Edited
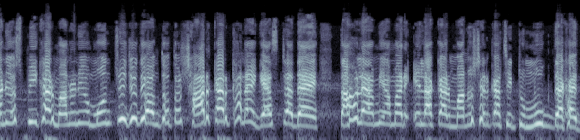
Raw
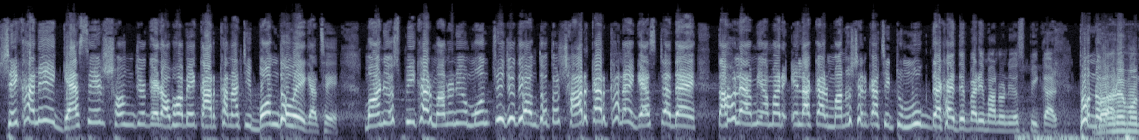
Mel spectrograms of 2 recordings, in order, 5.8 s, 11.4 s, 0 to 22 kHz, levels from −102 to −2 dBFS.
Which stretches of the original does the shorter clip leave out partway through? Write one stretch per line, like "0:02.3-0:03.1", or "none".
none

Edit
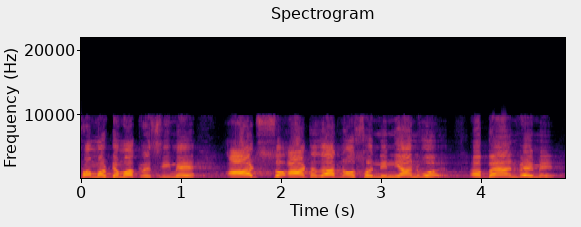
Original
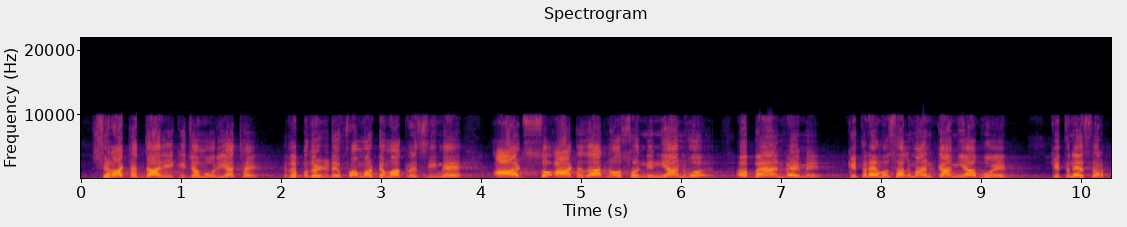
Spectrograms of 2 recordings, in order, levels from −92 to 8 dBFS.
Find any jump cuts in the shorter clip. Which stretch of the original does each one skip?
none

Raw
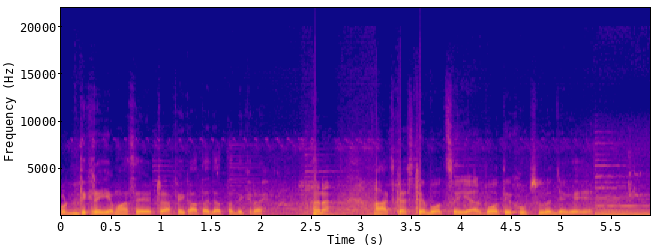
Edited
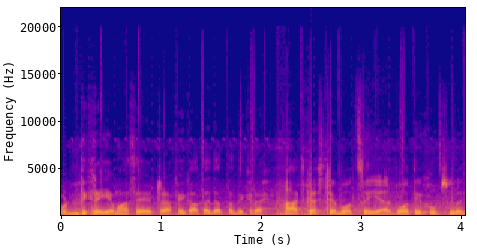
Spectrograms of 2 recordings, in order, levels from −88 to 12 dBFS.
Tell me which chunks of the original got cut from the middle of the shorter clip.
0:02.1-0:03.0

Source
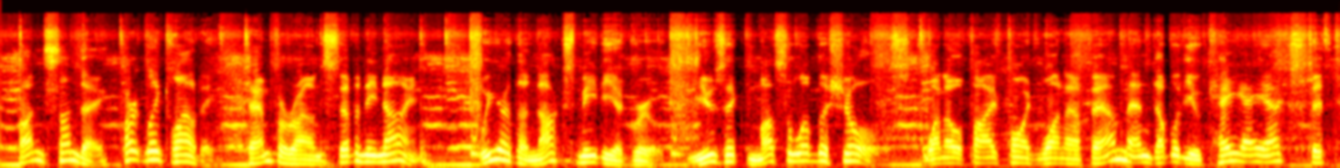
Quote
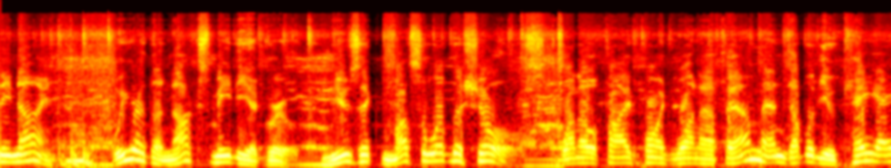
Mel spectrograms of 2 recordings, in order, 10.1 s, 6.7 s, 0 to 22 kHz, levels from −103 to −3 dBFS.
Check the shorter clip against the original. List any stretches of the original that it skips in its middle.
none

